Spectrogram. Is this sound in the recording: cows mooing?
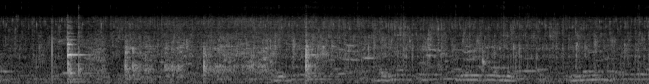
no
